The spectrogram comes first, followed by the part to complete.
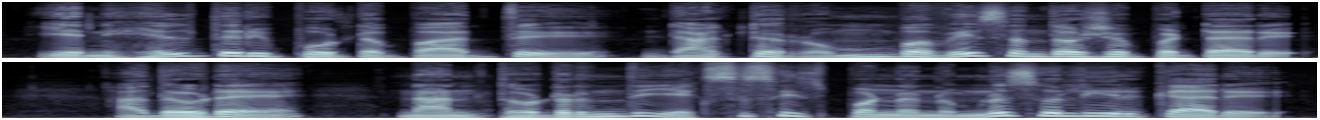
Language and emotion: Tamil, happy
